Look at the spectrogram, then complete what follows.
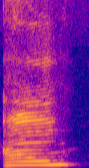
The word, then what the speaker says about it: Om: Om, pronounced Om.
